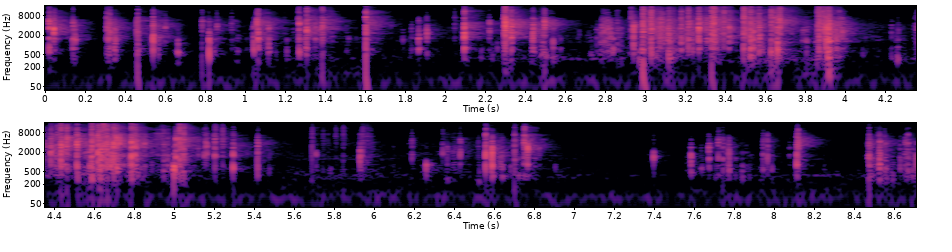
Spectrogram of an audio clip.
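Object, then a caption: Soap bar in plastic wrapper. A small, solid Nivea soap bar in a sealed white and blue plastic wrapper is picked up and turned in black-gloved hands. The wrapper crinkles and rubs in a dense run of bright, crackly bursts with almost no low end. It falls quiet briefly near the end before a few more crinkles.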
